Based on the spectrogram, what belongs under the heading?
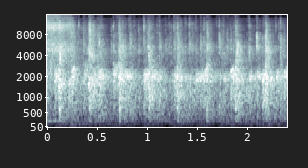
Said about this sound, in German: Das verdient vielleicht mal einen Applaus.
